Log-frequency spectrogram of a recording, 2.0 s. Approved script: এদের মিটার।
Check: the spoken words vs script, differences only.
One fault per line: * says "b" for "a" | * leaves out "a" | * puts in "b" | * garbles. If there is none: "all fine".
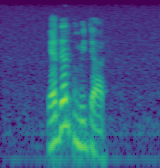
all fine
